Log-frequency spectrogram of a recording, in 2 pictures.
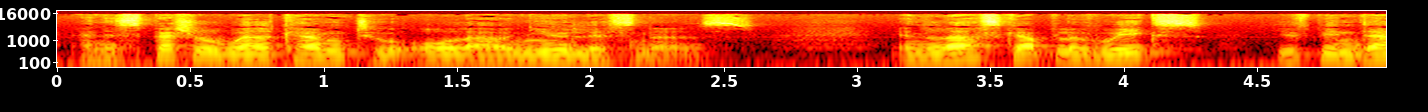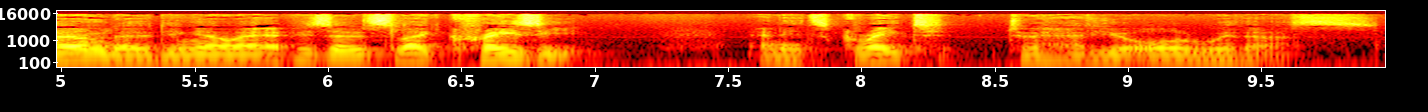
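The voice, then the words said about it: Congested, husky voice. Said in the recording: “As you can hear from my voice, I've been off my feet with a cold for quite a while ... I sound absolutely sexy”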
